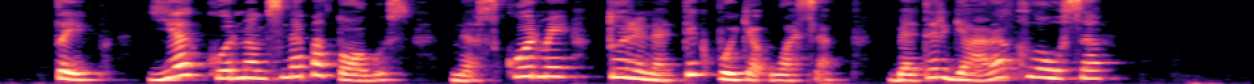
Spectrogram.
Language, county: Lithuanian, Vilnius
